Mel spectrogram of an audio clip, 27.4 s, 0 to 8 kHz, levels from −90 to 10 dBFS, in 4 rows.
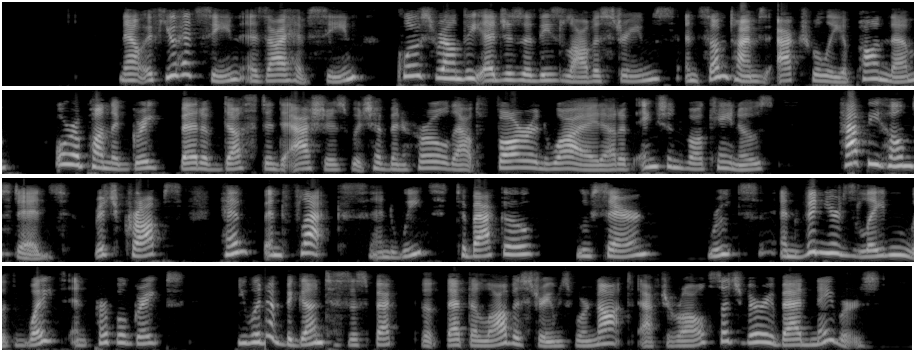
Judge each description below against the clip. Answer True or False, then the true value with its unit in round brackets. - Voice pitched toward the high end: True (225 Hz)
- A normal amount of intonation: False (6.5 semitones)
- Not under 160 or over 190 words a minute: True (175 wpm)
